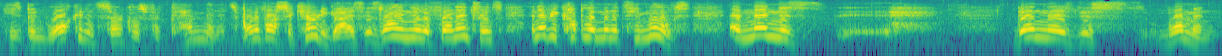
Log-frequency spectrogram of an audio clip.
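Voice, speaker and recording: A man's voice: extremely high pitch, big pitch swings, brisk, highs cut off, a little hiss or hum. An actor playing a terrified nightclub DJ trapped in his booth, stammering and panicked, in a radio drama. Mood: shaken.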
